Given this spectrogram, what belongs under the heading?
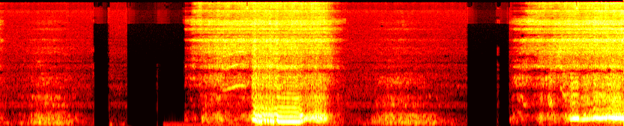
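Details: Loud, rough snoring on slow breaths, about four breaths heard, quieter breaths between: heavy snoring in a sleeping Korean girl.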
